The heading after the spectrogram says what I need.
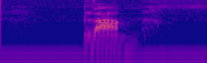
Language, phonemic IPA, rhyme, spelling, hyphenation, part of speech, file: Dutch, /blaːm/, -aːm, blaam, blaam, noun, Nl-blaam.ogg
- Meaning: blame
